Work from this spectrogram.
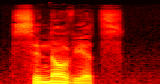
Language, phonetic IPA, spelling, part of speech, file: Polish, [sɨ̃ˈnɔvʲjɛt͡s], synowiec, noun, Pl-synowiec.ogg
